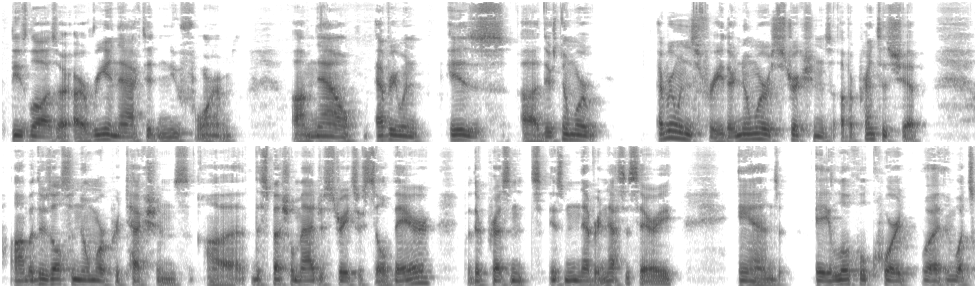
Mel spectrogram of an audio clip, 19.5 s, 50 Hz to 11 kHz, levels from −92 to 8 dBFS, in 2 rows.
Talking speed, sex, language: 155 wpm, male, English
